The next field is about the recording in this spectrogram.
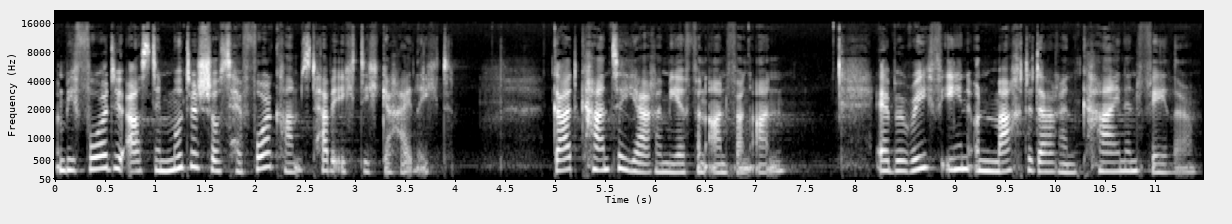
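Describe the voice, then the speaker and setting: A woman with an American accent, a native English speaker, shares a testimony at church, speaking slowly and deliberately. Her fairly high voice carries earnest care, with an occasional grammar slip. The sound rings with the long reverb of a big hall. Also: vocal fry, a little mellow. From United States. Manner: slow, earnest, careful delivery with occasional grammar slips. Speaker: church women's ministry leader. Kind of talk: personal testimony talk.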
